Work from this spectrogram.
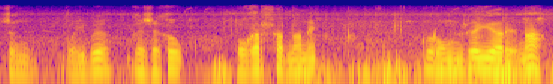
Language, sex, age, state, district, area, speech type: Bodo, male, 30-45, Assam, Chirang, rural, spontaneous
